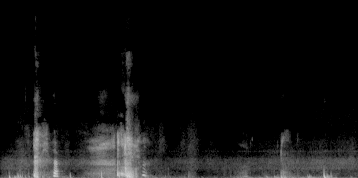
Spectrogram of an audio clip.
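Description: Several sharp sneezes in quick succession, each an explosive burst of air, with quiet gaps between.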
